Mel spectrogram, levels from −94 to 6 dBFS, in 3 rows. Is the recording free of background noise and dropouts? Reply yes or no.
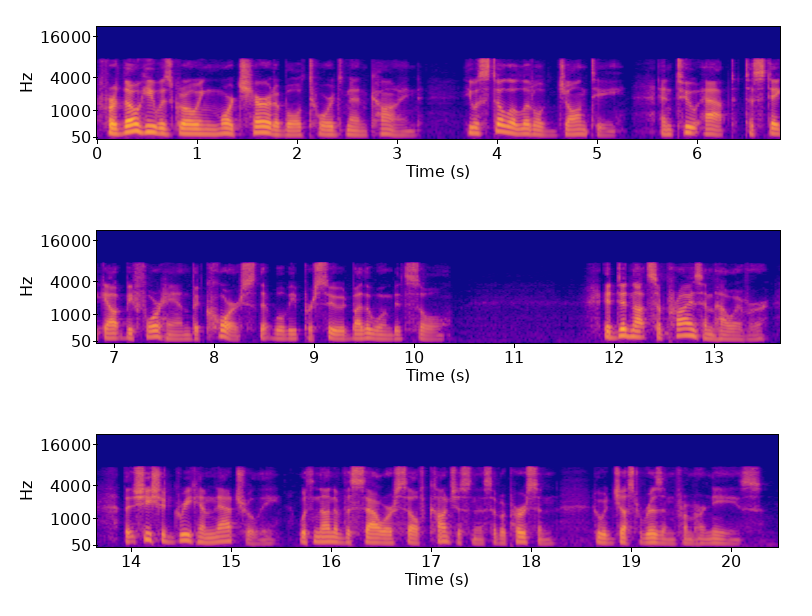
yes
